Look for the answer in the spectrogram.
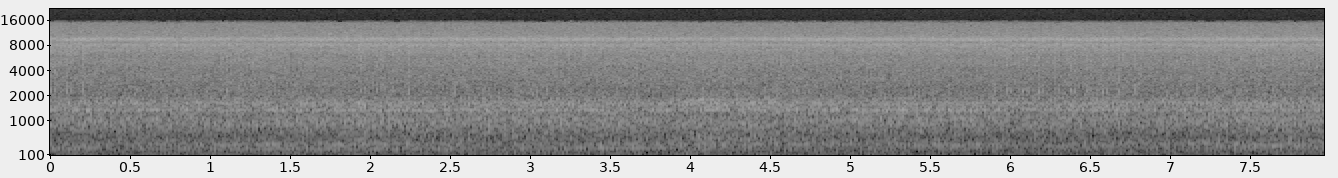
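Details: Loud unidentified idling drone outdoors at night, recorded through a frozen-shut window in freezing cold; the owner says it is not a generator. Steady, unchanging drone with faint hum and thin high tone; source unknown.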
